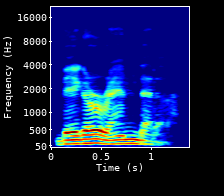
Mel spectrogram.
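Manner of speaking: terrible, fake put-on American accent. Teaching R linking in pronunciation; terrible American accent. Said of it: "sorry for my terrible American accent".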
